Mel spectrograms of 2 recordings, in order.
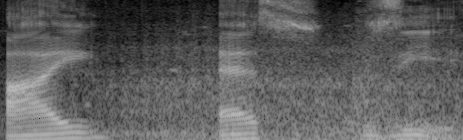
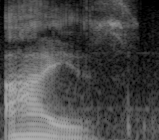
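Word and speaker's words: Isz: I SZ. And I've always called it the is chalice, but someone told me, "No, it's the eyes chalice because you know it's bloodborne and you need eyeballs."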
